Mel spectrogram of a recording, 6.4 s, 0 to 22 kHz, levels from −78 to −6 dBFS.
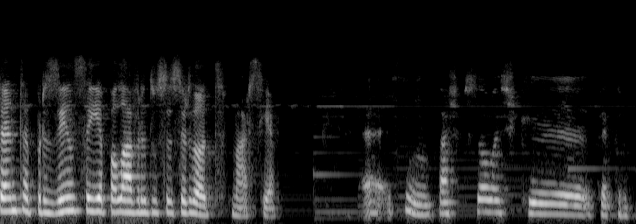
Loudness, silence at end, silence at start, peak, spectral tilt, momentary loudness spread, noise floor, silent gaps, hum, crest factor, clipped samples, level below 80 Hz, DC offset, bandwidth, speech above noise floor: -25 LUFS; 0.1 s; 0 s; -4 dBFS; -6.5 dB/octave; 15 LU; -55 dBFS; none; none; 20 dB; under 0.1%; -66 dBFS; under 0.1%; 7.8 kHz; 30 dB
